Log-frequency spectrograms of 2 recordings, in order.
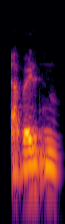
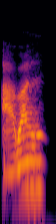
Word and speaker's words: Abel: en asociación a Abel que Abel no se pronuncia así en hebreo sino que sea abal entonces eh tubal kayim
